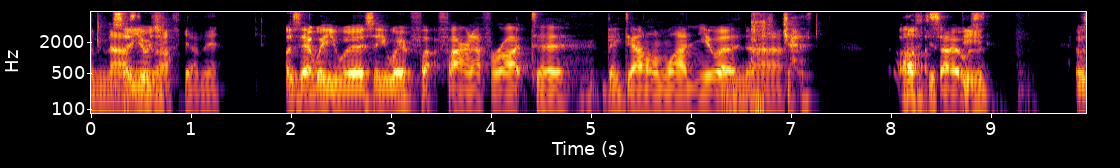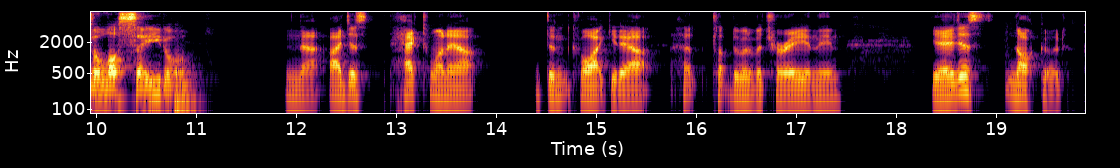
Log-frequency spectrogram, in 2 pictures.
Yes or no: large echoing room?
no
